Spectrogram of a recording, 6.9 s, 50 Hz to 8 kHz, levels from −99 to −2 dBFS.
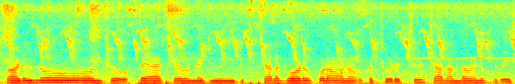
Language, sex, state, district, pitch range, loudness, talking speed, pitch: Telugu, female, Andhra Pradesh, Guntur, 185-205 Hz, -14 LUFS, 105 wpm, 195 Hz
